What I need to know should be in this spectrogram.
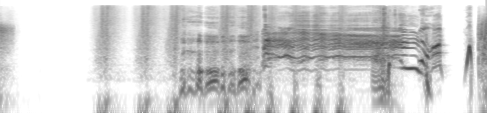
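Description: A cartoon creature laughs loudly in a squeaky voice.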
